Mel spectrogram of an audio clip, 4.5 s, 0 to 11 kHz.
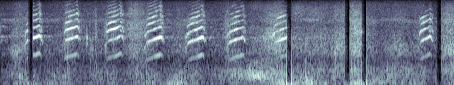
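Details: African wattled lapwing near lion cubs on a sunset safari drive in Sabi Sand, Kruger area, South Africa, on 4 October 2017, repeating shrill, sharply rising piping notes, about two or three each second, in an insistent run; light background hiss.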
